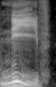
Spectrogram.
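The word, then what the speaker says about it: Niamh: one of those like the way they spell like um like neve the the name neve is spelled n-i-a-m-h and uh don't don't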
